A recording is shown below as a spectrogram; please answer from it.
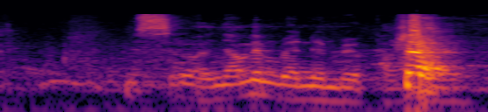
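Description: A man speaking in a low voice, from about half a second in until near the end.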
